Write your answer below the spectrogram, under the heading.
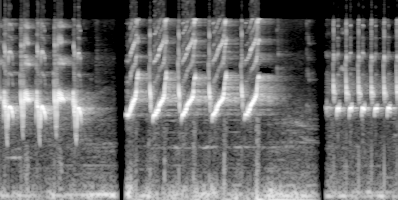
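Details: Black-winged myna masteran training song, full and varied, meant to provoke other mynas: loud, ringing whistled notes rich in overtones, delivered in three rapid bursts split by abrupt short gaps, early phrases slurred downward, the last a fast run of short identical chirps.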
